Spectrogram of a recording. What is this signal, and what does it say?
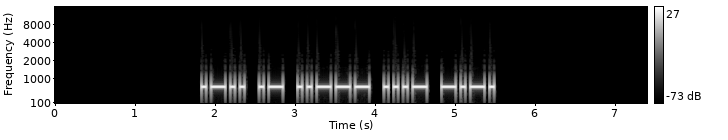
Morse code, heard as a keyed tone, about 20 wpm, 700 Hz. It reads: LA2VC
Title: DXCC-100 Call Signs - 5 Characters - 20wpm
